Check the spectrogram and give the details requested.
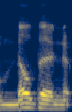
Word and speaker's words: Melbourne: So Melbourne for the Collingwood Magpies is correct. Appreciate JP's correct pronunciation.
